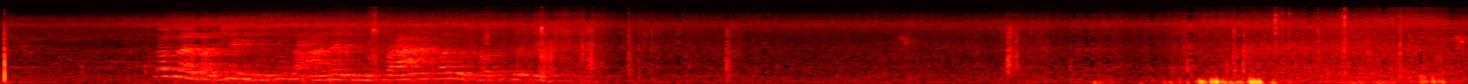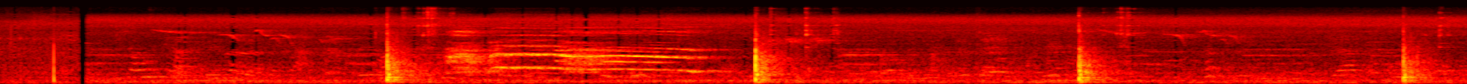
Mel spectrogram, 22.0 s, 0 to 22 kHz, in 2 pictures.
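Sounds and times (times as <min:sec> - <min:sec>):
knives thudding into wood: 0:13.8 - 0:14.4, 0:16.6 - 0:17.3, 0:19.1 - 0:19.6, 0:21.5 - 0:22.0
rooster crowing: 0:14.3 - 0:16.6.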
